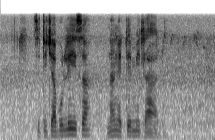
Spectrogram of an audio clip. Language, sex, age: Swati, male, 23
